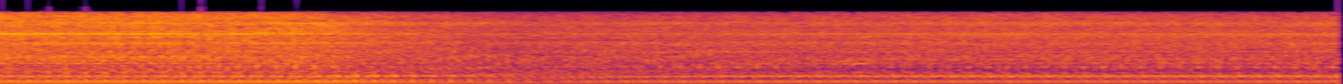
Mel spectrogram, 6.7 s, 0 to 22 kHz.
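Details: Komatsu SAA6D114E3 diesel in a PC300-8 excavator, during an overhaul: even, regular diesel clatter at steady speed with a deep, smooth rumble and no knocks or misses; a healthy engine.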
